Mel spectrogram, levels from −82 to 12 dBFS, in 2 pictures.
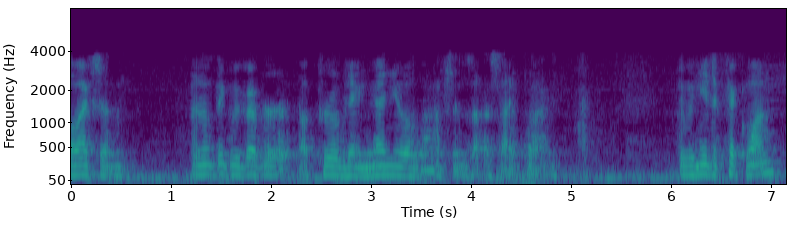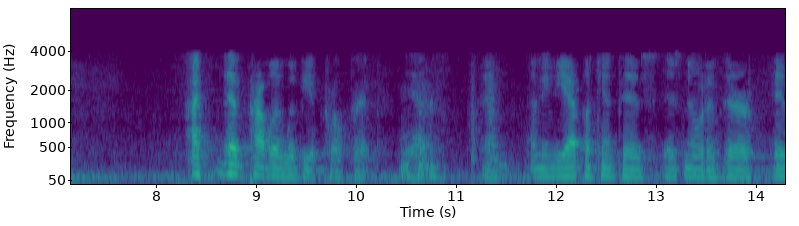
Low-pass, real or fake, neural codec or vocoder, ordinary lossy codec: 7.2 kHz; fake; codec, 44.1 kHz, 3.4 kbps, Pupu-Codec; AAC, 16 kbps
